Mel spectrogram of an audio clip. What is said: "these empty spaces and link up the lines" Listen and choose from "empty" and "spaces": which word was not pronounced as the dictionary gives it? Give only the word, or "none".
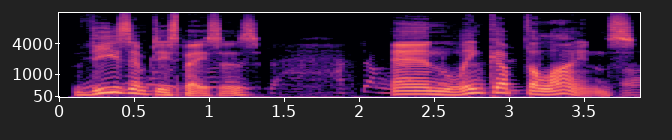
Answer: none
